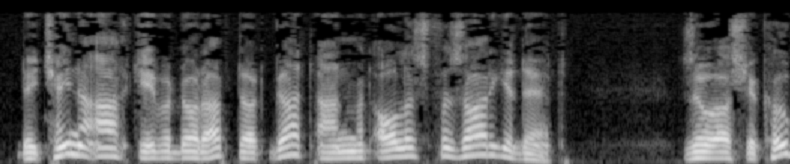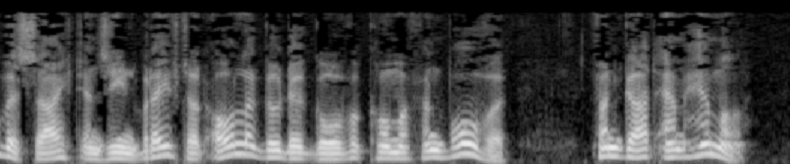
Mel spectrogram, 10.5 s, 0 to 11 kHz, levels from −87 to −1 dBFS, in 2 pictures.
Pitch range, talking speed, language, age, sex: 120-165 Hz, 165 wpm, English, 60-79, male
